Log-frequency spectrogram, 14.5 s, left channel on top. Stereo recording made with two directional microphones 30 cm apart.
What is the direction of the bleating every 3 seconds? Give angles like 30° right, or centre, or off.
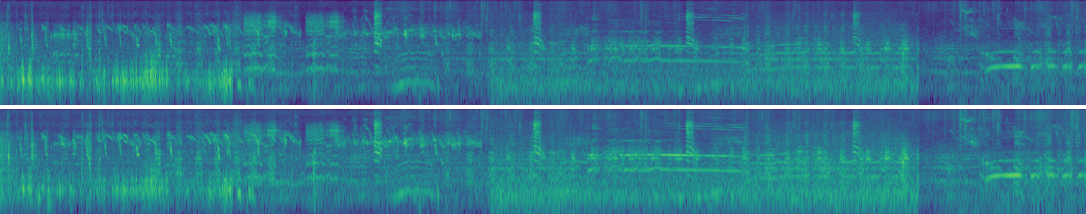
30° left, 10° right, 40° right, 50° right, 60° right.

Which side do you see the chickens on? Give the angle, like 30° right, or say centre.
40° right.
